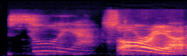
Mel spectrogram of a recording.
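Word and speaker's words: סוריה: how they pronounce that that's how you pronounce syria in hebrew soria and it's syria the country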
